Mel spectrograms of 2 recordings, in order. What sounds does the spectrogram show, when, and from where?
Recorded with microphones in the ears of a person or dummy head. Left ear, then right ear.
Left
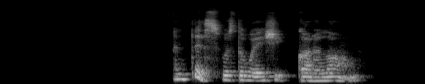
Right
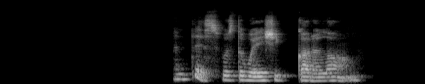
1.7 s a woman speaking: 30° left (ahead or behind), 0.6 m; by 3.6 s 75° right (ahead or behind), 1.1 m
